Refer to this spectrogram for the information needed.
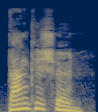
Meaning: thank you very much
- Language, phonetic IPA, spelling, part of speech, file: German, [ˈdaŋkə ʃøːn], danke schön, interjection, De-danke schön.ogg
